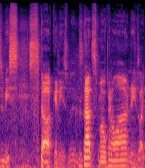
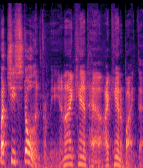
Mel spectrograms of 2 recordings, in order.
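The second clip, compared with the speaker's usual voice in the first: speech pushed out around a pipe stem. A boss chewing a pipe explains the job to the party; boss chewing on a pipe. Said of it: "who's sitting back and he's chewing on a pipe. / who's sitting back and he's chewing on a pipe. / And I need you to pull a job for me. / Oh, aye. ... Oh, my lad".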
